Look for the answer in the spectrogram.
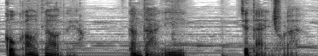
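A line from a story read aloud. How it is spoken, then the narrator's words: Low, pouting. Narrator (Chinese): 闺蜜努着嘴，低声说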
